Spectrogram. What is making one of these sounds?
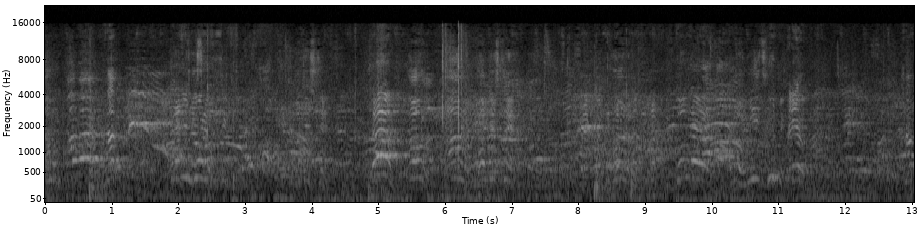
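Spectators shout and cheer throughout, in a large echoing hall.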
